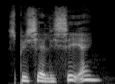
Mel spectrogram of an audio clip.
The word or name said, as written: specialisering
